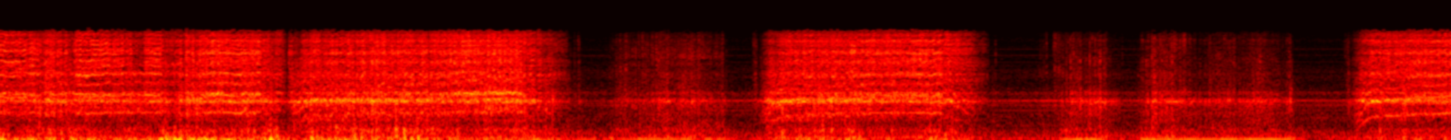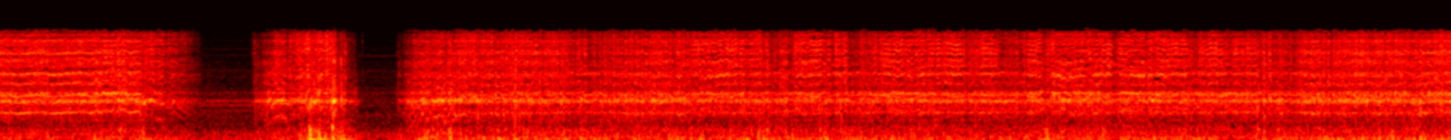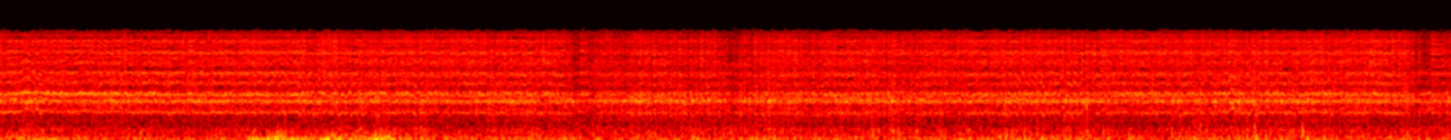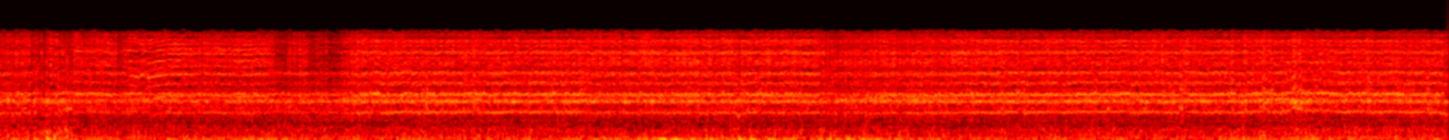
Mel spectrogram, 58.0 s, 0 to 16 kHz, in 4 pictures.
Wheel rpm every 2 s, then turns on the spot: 160, 130, 120, 40, 120, 20, 40, 140, 30, 100, 160, 160, 160, 160, 160, 160, 160, 160, 160, 170, 170, 160, 160, 160, 160, 160, 160, 160, 160.
10-12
